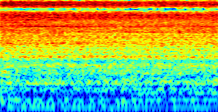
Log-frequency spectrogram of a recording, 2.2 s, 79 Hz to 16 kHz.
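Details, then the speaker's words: 1999 Acura 3.2 TL, 3.2 L V6, speed-density system: raised 1400 RPM idle, MAP about 4.2–4.3, with a steady airy hiss from a vacuum leak at an end cover; covering it drops idle to 1100–1200. Vacuum leak. "And the vacuum leak is right here off of that end cover, so you might be able to hear it."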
